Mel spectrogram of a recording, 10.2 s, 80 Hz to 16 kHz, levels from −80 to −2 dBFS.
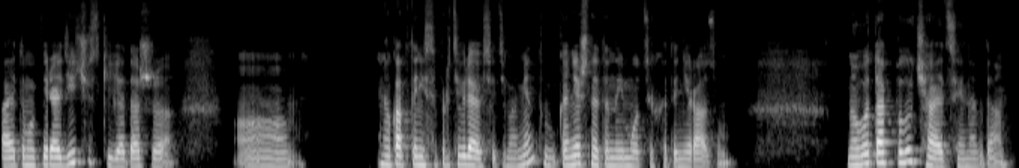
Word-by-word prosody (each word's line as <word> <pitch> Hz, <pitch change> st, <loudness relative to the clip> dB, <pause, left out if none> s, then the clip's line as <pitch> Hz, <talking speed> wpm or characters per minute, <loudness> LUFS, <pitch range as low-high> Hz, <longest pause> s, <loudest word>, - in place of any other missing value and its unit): Поэтому, 165 Hz, +1 st, +1 dB
периодически, 190 Hz, +6 st, +1 dB
я 150 Hz, -1 st, 0 dB
даже, 155 Hz, -1 st, -2 dB, 0.6 s
э, 150 Hz, -2 st, -5 dB, 0.9 s
ну, 185 Hz, -2 st, 0 dB
как-то 185 Hz, 0 st, +4 dB
не 175 Hz, -, +4 dB
сопротивляюсь 170 Hz, -2 st, +1 dB
этим 165 Hz, -2 st, -9 dB
моментам. 180 Hz, -, -4 dB
Конечно, 185 Hz, +3 st, +2 dB
это 165 Hz, -1 st, 0 dB
на 160 Hz, 0 st, +1 dB
эмоциях, 155 Hz, -1 st, -4 dB
это 145 Hz, -, -4 dB
не 150 Hz, 0 st, -2 dB
разум. 200 Hz, +8 st, -4 dB, 1.1 s
Но 175 Hz, 0 st, +3 dB
вот 200 Hz, +3 st, +4 dB
так 220 Hz, 0 st, +6 dB
получается 165 Hz, -11 st, +2 dB
иногда. 150 Hz, +5 st, -6 dB
170 Hz, 135 wpm, -23 LUFS, 155-190 Hz, 1.1 s, так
